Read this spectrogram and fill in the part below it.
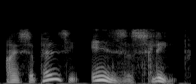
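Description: A man voicing an excitable, cheeky, blunt schoolboy with a spirited, offhand manner in a storybook. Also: medium pitch, moderate pace, slightly rough, dry recording, dull audio, voice pushed up. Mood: awkward.

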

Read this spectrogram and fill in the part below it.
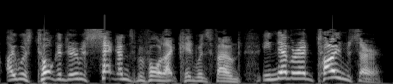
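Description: A man's voice: sits high, sing-song, fairly quick, creaky, no echo, lo-fi sound, pitched above the performer's own voice, full character voice. A man voicing a big, shaggy, loyal man in an audiobook, blurting and ranting urgently.

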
